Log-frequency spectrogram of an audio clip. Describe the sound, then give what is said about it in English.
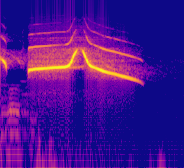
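A single whistled phrase in the Canary Islands whistled language: one sustained high, clear note that briefly swoops up, then glides steadily downward and fades, with faint low sounds just before it. “The Canary Islands have a song of their own, in a whistle carried on the wind.”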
